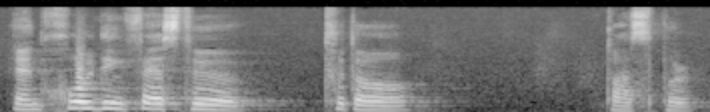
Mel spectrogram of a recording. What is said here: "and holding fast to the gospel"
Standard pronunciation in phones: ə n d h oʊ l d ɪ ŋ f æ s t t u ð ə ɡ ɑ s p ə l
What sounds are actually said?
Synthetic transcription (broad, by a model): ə n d h oʊ l d ɪ ŋ f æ s t t u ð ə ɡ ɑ s p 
